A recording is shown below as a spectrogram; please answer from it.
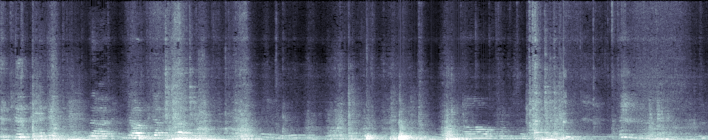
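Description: Several people talking over background music, with one sharp knock about six seconds in.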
